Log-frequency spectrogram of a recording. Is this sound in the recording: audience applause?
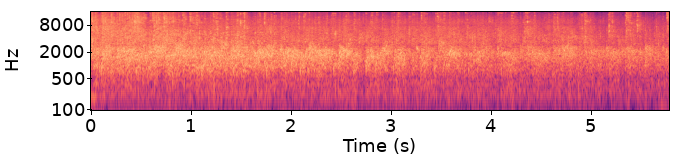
yes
